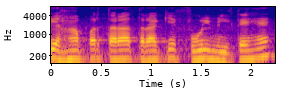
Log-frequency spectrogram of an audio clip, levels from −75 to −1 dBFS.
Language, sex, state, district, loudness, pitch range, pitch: Hindi, male, Uttar Pradesh, Lucknow, -15 LUFS, 145-160 Hz, 150 Hz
